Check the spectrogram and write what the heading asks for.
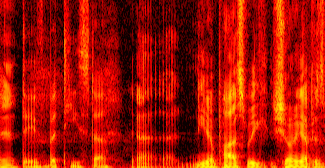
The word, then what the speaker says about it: Bautista: But I saw that Dave Bautista. Is that how you say it? Dave Bautista.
